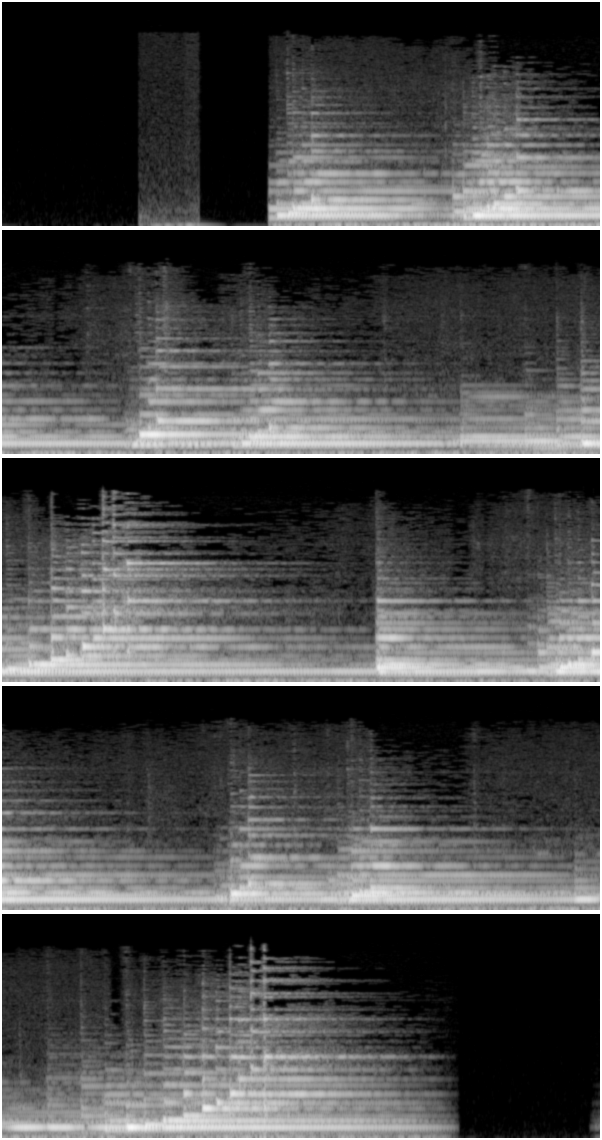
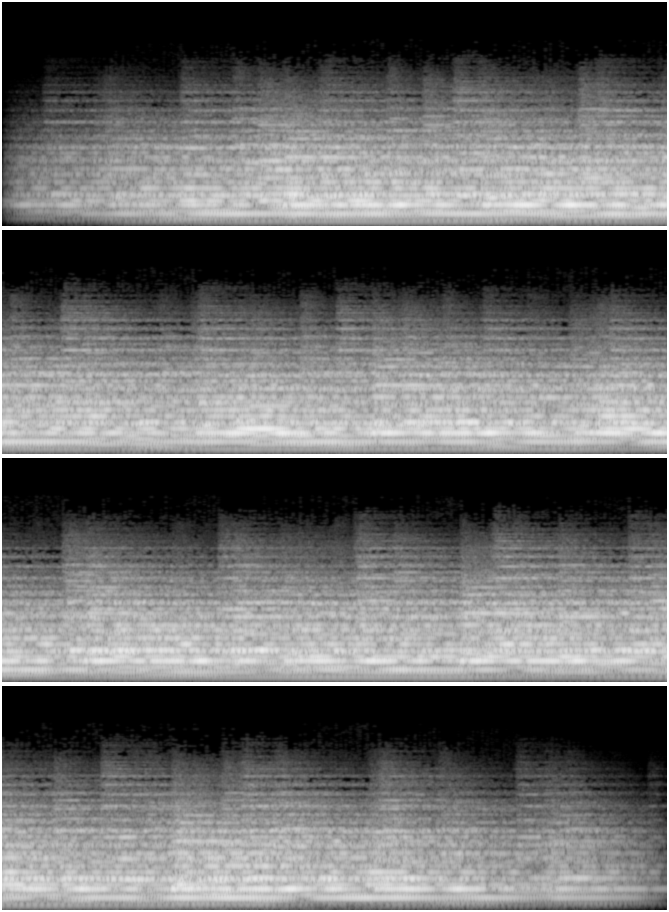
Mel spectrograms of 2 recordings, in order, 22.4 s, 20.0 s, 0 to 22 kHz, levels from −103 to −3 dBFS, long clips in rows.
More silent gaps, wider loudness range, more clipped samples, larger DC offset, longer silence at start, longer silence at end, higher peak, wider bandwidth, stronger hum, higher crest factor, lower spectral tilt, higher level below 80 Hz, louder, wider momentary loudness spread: neither; about the same, 3 LU vs 1 LU; neither; neither; first, 1.4 s vs 0.15 s; first, 1.2 s vs 0.15 s; about the same, -2 dBFS vs 0 dBFS; first, 9.6 kHz vs 5.6 kHz; neither; about the same, 16 dB vs 14 dB; about the same, -8 dB/octave vs -8.5 dB/octave; first, -44 dBFS vs -54 dBFS; second, -19 LUFS vs -15 LUFS; first, 14 LU vs 10 LU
